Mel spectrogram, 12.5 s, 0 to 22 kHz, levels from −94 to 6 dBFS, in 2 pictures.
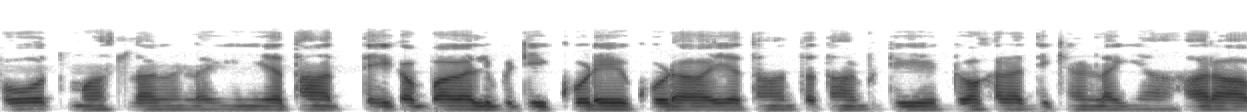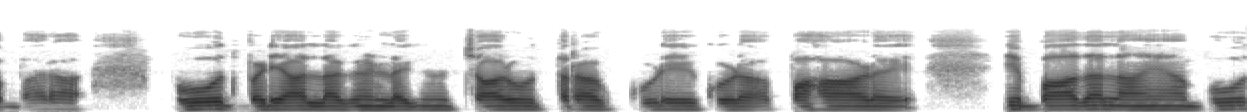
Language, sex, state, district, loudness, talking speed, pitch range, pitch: Garhwali, male, Uttarakhand, Uttarkashi, -17 LUFS, 155 wpm, 110-115 Hz, 115 Hz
